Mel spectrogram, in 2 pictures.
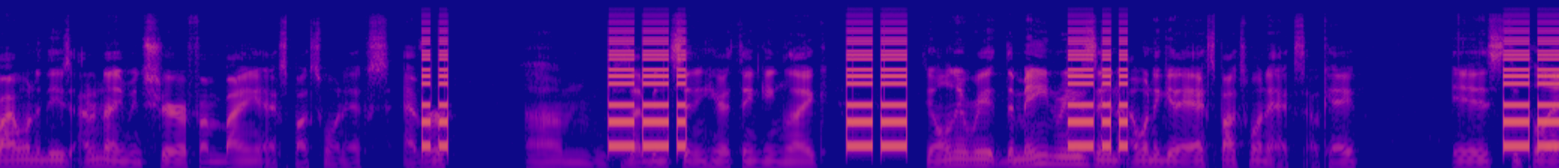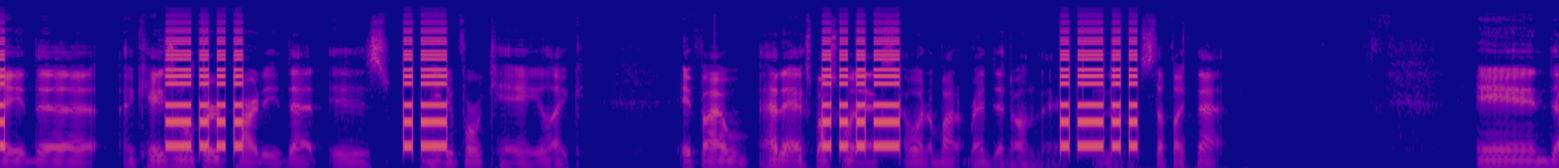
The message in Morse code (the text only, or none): IGMD MBA VL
